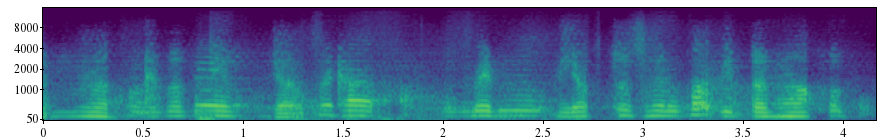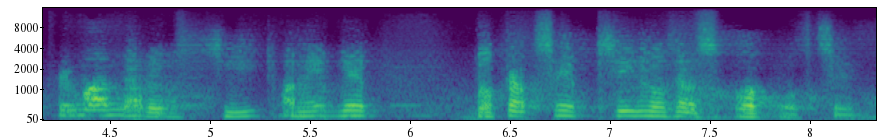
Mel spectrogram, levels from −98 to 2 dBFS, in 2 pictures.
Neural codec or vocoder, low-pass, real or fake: codec, 44.1 kHz, 0.9 kbps, DAC; 14.4 kHz; fake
